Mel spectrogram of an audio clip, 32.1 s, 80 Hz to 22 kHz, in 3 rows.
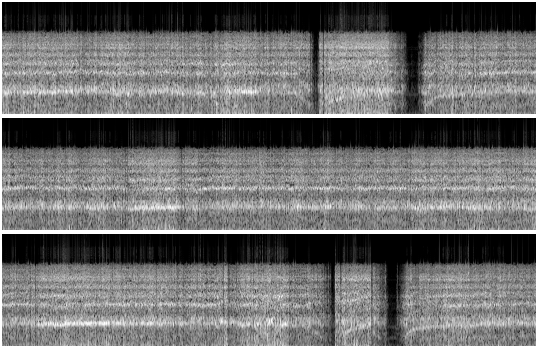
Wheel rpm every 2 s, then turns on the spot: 230, 220, 200, 150, 140, 230, 230, 230, 230, 240, 230, 230, 230, 180, 100, 210.
none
